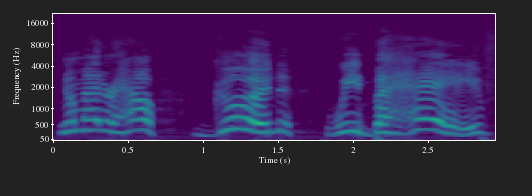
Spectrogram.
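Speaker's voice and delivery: slow, forceful pulpit delivery; emphatic preaching. Real, not acted. Preacher telling church nobody can earn it, emphatic preaching. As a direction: hammer each key word to the congregation. Preacher drives home his point.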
